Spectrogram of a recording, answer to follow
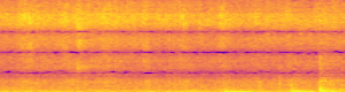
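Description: Salmon frying in a hot pan: a steady sizzle.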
